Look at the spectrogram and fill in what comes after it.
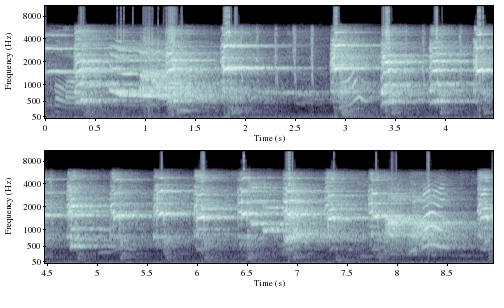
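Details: Shelter terrier mix named Scruffy, four years old and frightened of people, barks steadily in a quick, uneven series of sharp, high-pitched barks, roughly two each second, with occasional whining yips.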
